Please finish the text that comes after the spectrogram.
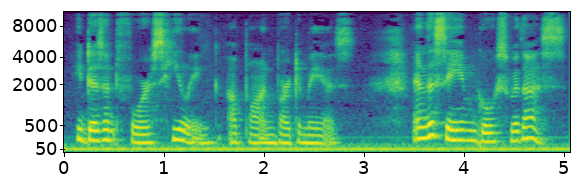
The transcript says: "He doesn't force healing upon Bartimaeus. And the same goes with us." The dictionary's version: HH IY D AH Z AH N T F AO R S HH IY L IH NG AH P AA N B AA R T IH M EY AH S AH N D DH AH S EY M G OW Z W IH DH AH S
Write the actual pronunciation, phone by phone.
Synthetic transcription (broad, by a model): HH IY D AH Z AH N T F AO R S HH IY L IH NG AH P AA N B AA R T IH M EY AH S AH N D DH AH S EY M G OW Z W IH DH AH S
